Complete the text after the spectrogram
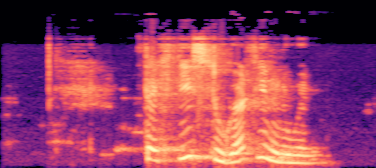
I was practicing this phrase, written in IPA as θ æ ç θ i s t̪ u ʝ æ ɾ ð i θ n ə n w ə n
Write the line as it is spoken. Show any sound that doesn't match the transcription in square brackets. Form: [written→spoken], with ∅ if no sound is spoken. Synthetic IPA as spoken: θ æ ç θ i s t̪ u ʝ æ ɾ [ð→θ] i [θ→∅] n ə n w ə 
